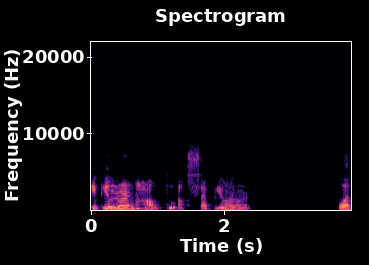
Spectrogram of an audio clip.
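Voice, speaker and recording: A woman speaks in a somewhat breathy voice. Her pitch is fairly high. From Philippines. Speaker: carpet restoration business owner. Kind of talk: interview answer.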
